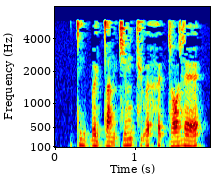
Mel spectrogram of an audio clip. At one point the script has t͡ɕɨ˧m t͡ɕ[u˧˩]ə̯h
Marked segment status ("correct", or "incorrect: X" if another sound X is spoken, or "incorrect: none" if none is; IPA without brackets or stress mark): incorrect: ṵ˧˥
